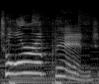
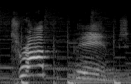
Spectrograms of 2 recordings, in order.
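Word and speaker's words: Trapinch: that you pronounce it it's not Torah pinch it's trap pinch I get it I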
